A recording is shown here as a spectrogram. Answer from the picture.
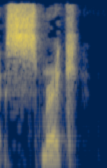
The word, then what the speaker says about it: Smrek: Stan Albeck wanted to keep Dave Corzine in his regular role off the bench, leaving the Bulls' 12th man, Smrek, pronounced wreck as in nervous wreck, wrote the sack.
